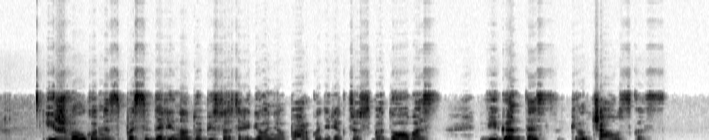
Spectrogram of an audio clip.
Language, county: Lithuanian, Vilnius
